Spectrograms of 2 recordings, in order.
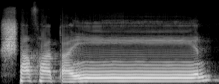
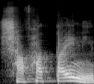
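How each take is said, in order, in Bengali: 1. শব্দটি একটি ব্যঞ্জনধ্বনি দিয়ে শেষ হয়, টেনে উচ্চারণ করা হয়। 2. শব্দটি একটি শেষ স্বরধ্বনি দিয়ে শেষ হয়।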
